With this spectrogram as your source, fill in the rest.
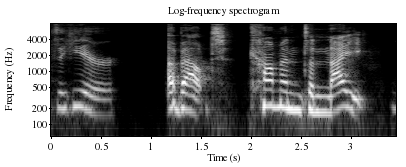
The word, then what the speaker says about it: Cummingtonite: I would like to hear about coming tonight.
